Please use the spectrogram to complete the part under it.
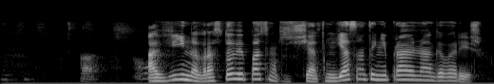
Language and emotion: Russian, positive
